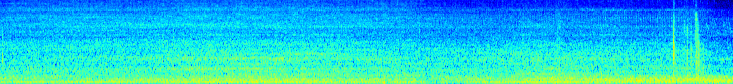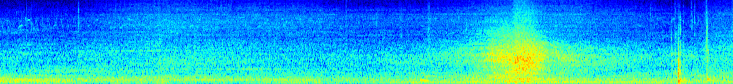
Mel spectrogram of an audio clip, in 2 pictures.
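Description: Nissan Tiida's engine idling with a steady low hum. A brief rising and falling whoosh about four seconds before the end is the loudest moment, and near the end the driver's door handle is pulled with a sharp click of the latch.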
